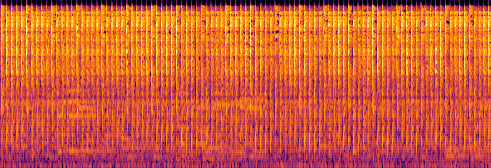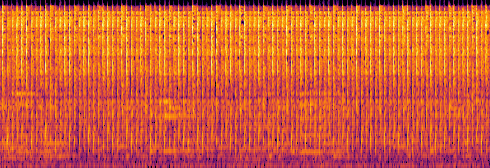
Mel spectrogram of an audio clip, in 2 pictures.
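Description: A flamenco guitar is played with rapid fingerpicked tremolo.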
